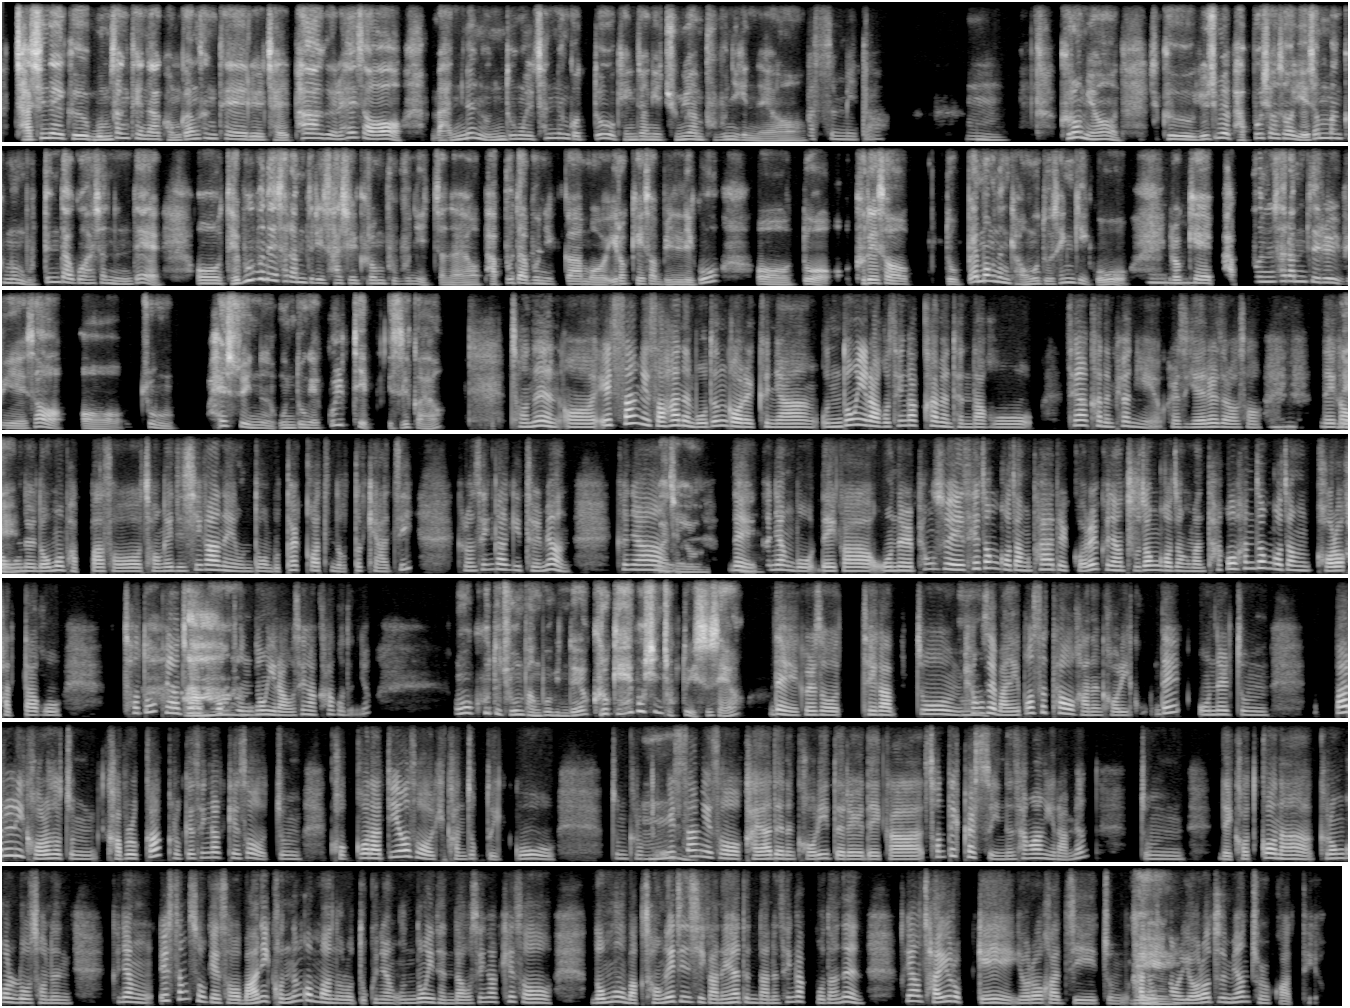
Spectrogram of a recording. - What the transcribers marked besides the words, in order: none
- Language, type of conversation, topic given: Korean, podcast, 일상에서 운동을 자연스럽게 습관으로 만드는 팁이 있을까요?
